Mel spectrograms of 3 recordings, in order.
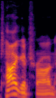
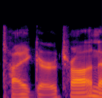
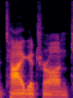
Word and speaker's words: Tigatron: And then the voice actor for Optimus said Tigertron, and I was like, hey, you say his name right. – He always says Tigertron.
